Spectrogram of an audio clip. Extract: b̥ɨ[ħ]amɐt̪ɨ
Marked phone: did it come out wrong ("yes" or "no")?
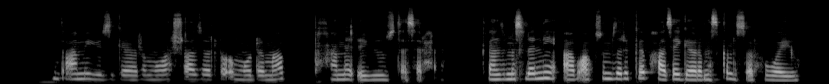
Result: no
